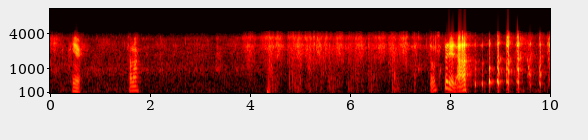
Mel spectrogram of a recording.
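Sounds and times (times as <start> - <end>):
rustling and shuffling: 0.0 - 8.2.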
